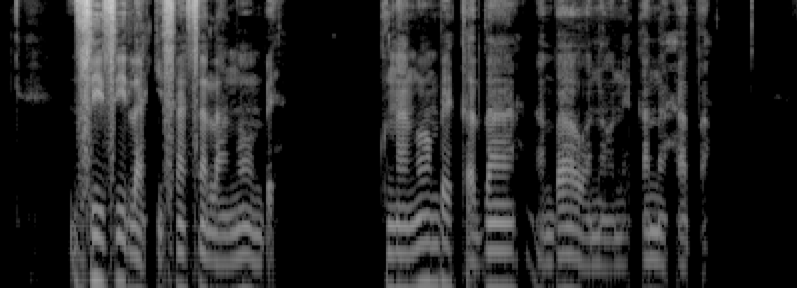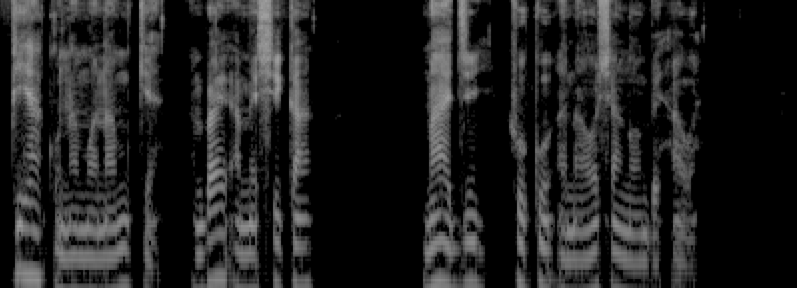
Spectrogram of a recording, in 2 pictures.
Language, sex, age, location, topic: Swahili, male, 25-35, Kisumu, agriculture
